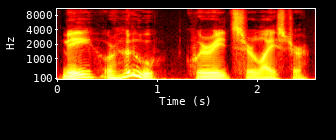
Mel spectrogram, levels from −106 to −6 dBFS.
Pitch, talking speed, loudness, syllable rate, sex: 100 Hz, 140 wpm, -18 LUFS, 3.8 syllables/s, male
